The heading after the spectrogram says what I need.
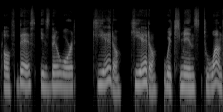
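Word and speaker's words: quiero: Another example of this is the word ko. Ko, which means to want something, like I want something. This is spelled Q U I E R O Ko. It's like as it was written with K, but it's not.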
